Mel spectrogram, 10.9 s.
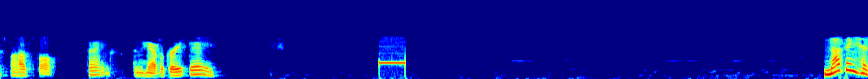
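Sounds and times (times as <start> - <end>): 
speech: 0.1 - 2.8, 10.3 - 10.8
answering machine beep: 4.8 - 5.1.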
